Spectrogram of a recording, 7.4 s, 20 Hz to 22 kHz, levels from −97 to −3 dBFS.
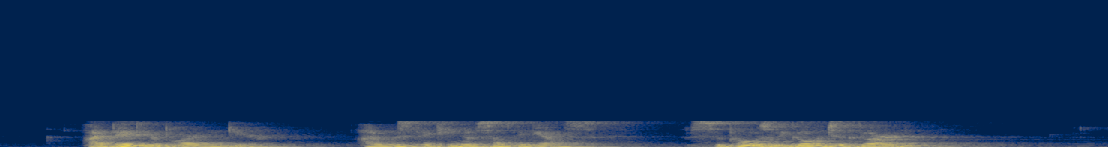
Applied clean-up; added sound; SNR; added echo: none; none; none; reverberation time 0.9 s.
